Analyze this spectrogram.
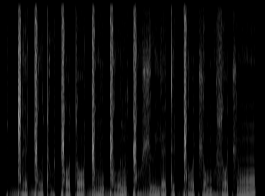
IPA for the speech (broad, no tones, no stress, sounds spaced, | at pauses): ɡ͡ǁ ɛ ɡ͡ǁ o tʰ ṳ ǁ ɔ t ɔ ɡ͡ǁ õ ɡ͡ǁ o ɾ ũ ǁ o̤ ʒ ɨ j ɛ t ɨ ɡ͡ǁ ɔ t͡ʃ ɔ m o̤ z ɔ t͡ʃ õ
